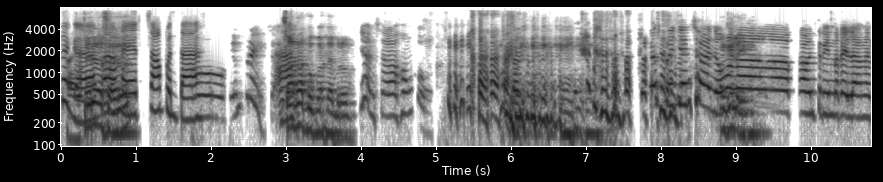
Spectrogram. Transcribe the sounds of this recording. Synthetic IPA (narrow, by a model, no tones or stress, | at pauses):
t̪ɐlɐɡasɛɾobsaaːɪt̪̚sɐpʊnt̪ɐɛmpɾɛsɐsakɐpup̬ʊnt̪ɐbɾojansɐɦoŋkoŋ | kɐsɛd͡ʒɐnsɐʔɐnomɐŋɐkawnt̪ɾinɐkɐjlaːŋɐn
